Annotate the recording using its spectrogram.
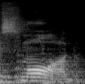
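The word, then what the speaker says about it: Smaug: There's a fog/smog, and no, I don't mean the dragon Smog. That's how you pronounce his name, Smog.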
